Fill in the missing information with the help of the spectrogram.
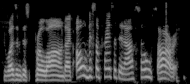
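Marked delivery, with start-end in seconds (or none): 1.5-3.5 put-on, laid-on Southern gentleman accent. Imitating Jeff Sessions apologizing to the President: Southern gentleman accent. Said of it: "I love your Southern gentleman accent".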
